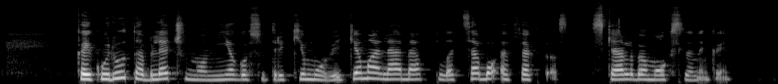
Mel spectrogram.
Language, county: Lithuanian, Kaunas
